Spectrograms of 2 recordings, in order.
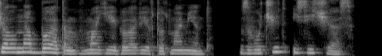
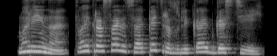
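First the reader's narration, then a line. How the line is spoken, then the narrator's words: Laughing, maid. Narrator (Russian): рассмеялась одна из горничных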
